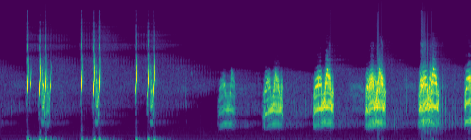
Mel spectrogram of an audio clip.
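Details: Common quail (Coturnix coturnix) gives three crisp triplets of short sharp notes, followed by a run of longer, lower, buzzy harmonic notes, each about half a second, rising in loudness.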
